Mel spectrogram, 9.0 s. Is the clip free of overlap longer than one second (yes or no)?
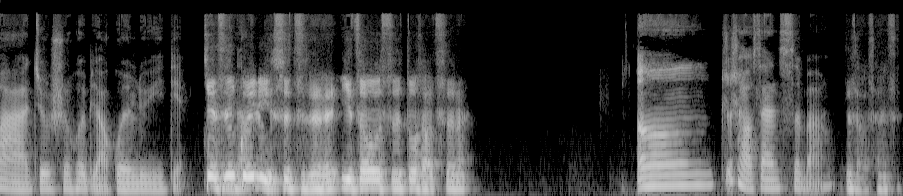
yes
